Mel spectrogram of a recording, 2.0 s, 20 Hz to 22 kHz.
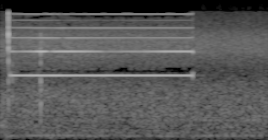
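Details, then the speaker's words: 2003 Abbey Inspiration 520L caravan motor mover remote: clear high electronic tone held about a second and a half then cutting off, confirming the remote is switched off after manoeuvring. "and when you've got the curve on where you want it turn the remotes off"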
